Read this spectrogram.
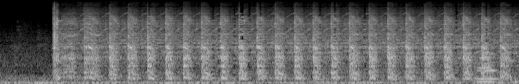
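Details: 2012 Mini Cooper Countryman 1.6L four-cylinder with no codes, battery dropping to about 11.4 V and no coil kV spikes: an even starter whirr with compression pulses near three per second, never firing; crank no start.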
